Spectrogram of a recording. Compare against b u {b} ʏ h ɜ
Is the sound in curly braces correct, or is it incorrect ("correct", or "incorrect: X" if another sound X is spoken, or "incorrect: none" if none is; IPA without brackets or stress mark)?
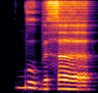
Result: correct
